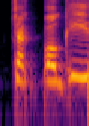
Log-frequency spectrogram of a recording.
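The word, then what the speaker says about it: tteokbokki: It's in Tukboki. Tukboki.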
